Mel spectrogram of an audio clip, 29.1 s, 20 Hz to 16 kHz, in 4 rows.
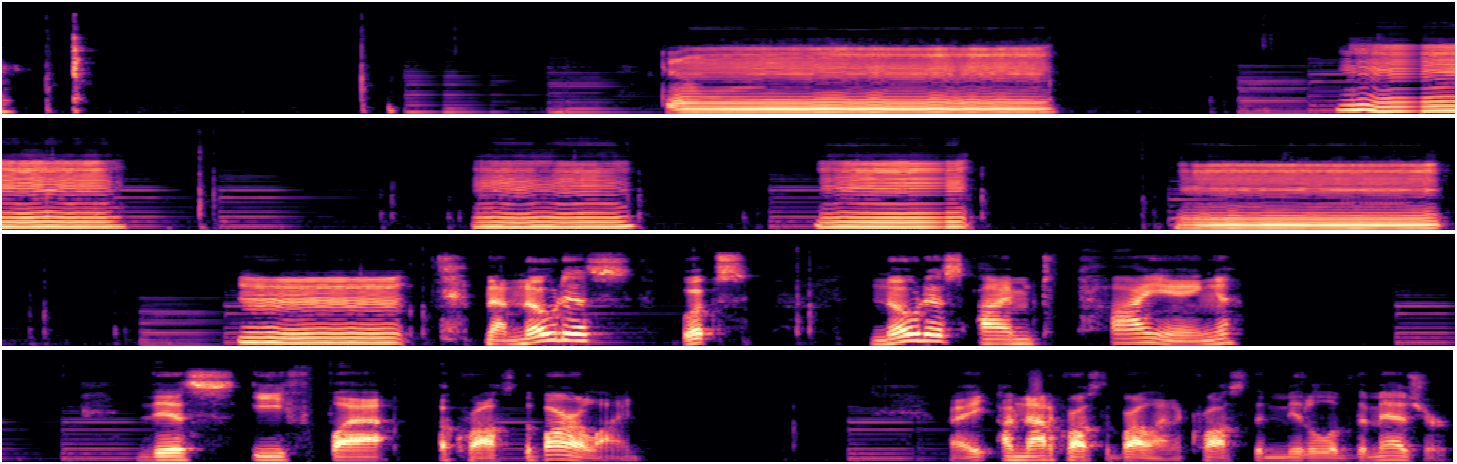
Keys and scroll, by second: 2.3 Down, 4.5 Right, 4.9 5, 5.8 e, 6.1 ctrl+Up, 7.0-10.7 typing, 11.8-18.4 typing, 21.1 e, 21.7 shift+=, 23.3-23.7 typing, 25.4 typing, 26.1 Escape.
